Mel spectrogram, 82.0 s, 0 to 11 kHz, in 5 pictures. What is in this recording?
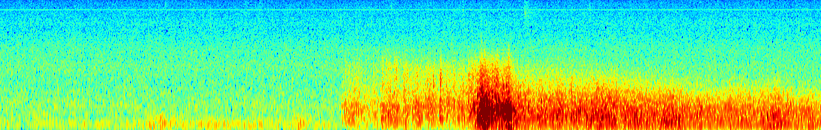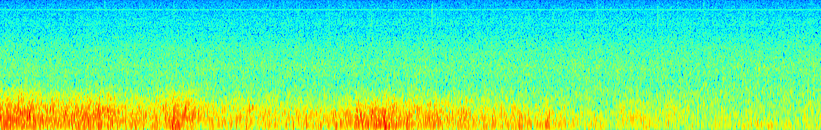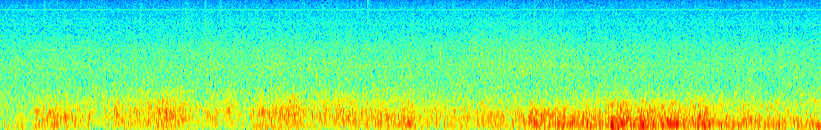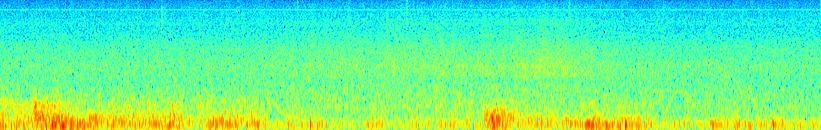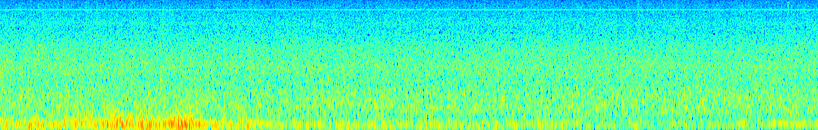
Thunderclap during a rainy summer thunderstorm at July,3rd 2008 in the city of Cologne, Germany. Sony ECM-MS907, Marantz PMD671.
rain, thunderstorm, thunder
